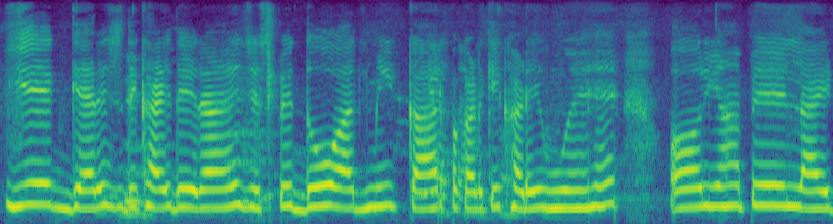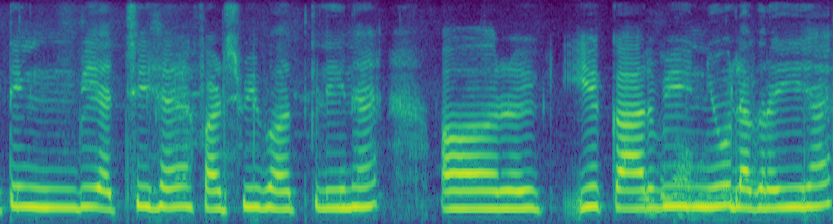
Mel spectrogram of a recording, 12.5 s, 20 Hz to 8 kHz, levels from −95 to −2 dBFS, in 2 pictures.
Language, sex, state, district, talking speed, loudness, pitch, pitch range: Hindi, female, Uttar Pradesh, Budaun, 175 wpm, -14 LUFS, 250 Hz, 240-265 Hz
